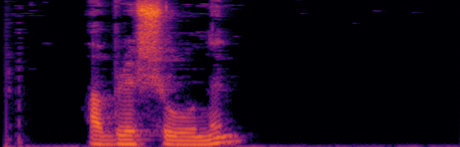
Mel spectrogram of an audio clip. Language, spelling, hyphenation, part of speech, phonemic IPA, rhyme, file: Norwegian Bokmål, ablusjonen, ab‧lu‧sjon‧en, noun, /ablʉˈʃuːnn̩/, -uːnn̩, NB - Pronunciation of Norwegian Bokmål «ablusjonen».ogg
- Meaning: definite plural of ablusjon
